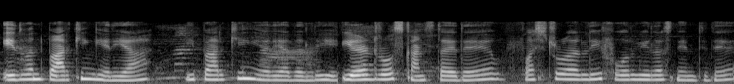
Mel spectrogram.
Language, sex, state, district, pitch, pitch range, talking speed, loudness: Kannada, female, Karnataka, Mysore, 220 Hz, 205-235 Hz, 145 wpm, -17 LUFS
